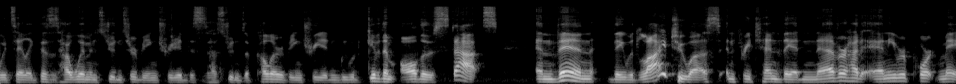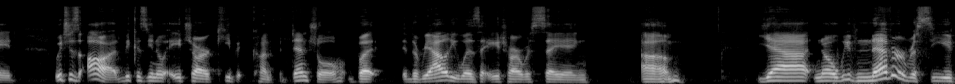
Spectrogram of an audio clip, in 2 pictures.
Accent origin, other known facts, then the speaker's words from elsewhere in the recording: Tallahassee, Florida, United States; moved away as an adult; also born or lived in Connecticut / New York; I'm from Tallahassee, where Florida State is located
